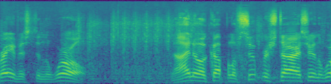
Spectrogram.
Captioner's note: guns firing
